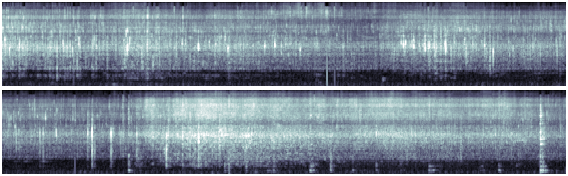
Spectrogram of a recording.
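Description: Chopped onions frying in a pan give a loud, steady hiss with occasional crackles and stirring clicks throughout, no voices.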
